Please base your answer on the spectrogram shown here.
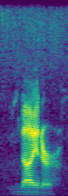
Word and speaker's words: nine: 9 will be said like niner.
